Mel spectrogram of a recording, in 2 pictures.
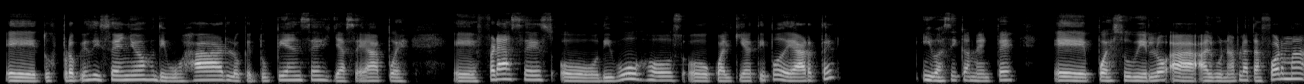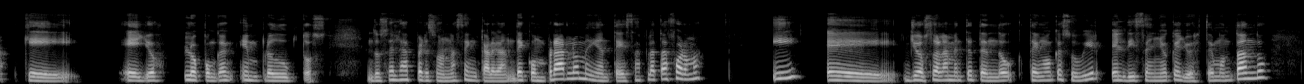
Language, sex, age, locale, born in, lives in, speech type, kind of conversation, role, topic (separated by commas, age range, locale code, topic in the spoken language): Spanish, female, 20-24, es-VE, Venezuela, United States, conversation, advice, user, ¿De qué manera el perfeccionismo te impide terminar tus proyectos creativos y te lleva a rehacerlos una y otra vez?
